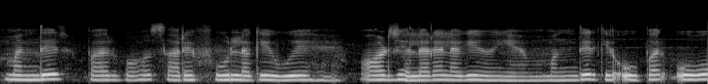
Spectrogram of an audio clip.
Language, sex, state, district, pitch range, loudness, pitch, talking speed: Hindi, female, Bihar, Gopalganj, 200-220 Hz, -19 LUFS, 210 Hz, 150 wpm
